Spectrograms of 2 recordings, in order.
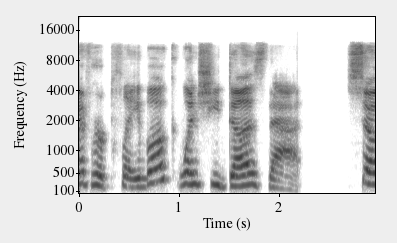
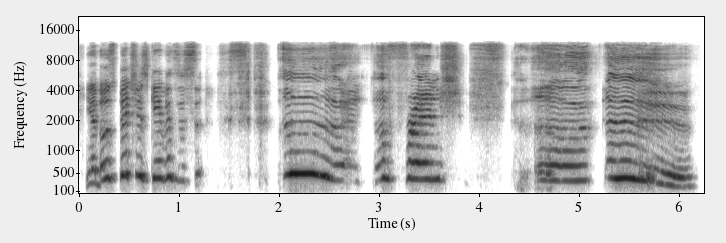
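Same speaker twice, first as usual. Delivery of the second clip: higher, louder mock French muttering; hammed-up fake French sounds; mock French babble; 7 semitones higher, 6 dB louder, slower than usual. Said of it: "they just said a whole sentence with that".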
